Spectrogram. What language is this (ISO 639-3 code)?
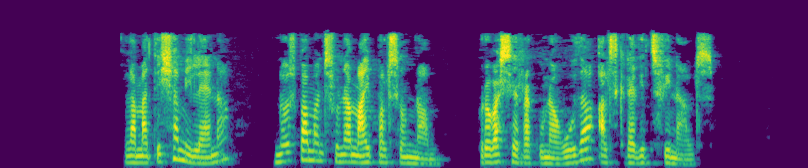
cat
